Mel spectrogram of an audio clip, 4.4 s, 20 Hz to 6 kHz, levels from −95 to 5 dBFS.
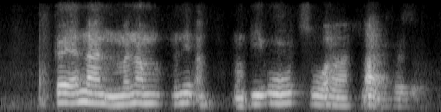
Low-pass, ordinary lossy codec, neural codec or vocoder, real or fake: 5.4 kHz; Opus, 32 kbps; codec, 24 kHz, 0.5 kbps, DualCodec; fake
